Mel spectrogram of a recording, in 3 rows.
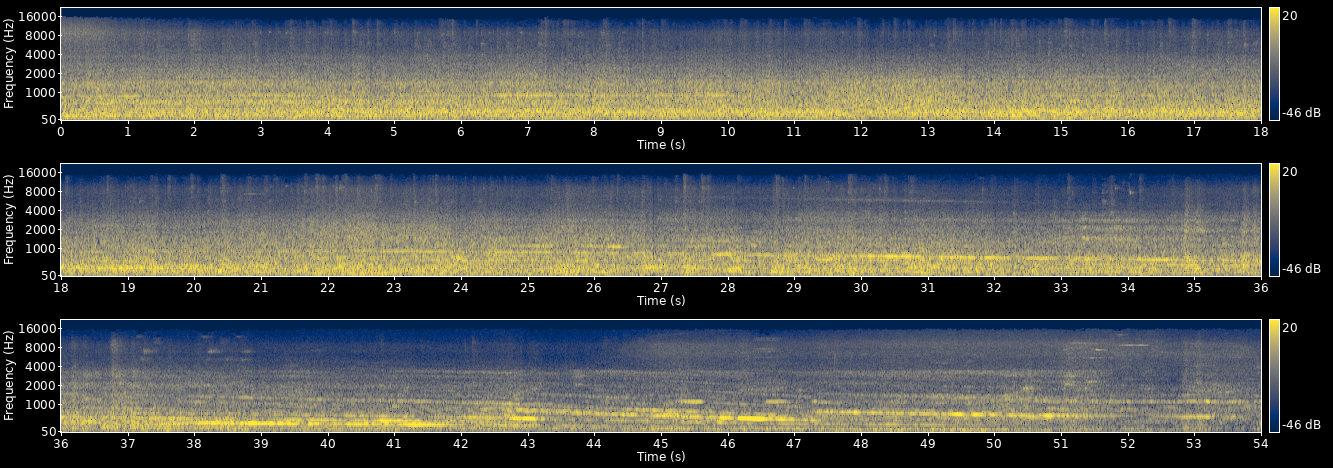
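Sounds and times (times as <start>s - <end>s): wheels running on rail: 0.0s - 54.0s.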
